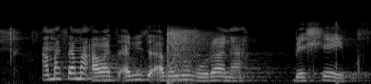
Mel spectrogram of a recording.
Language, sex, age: South Ndebele, female, 21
